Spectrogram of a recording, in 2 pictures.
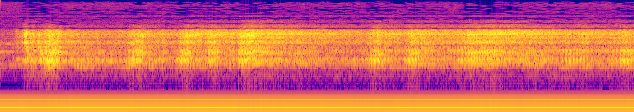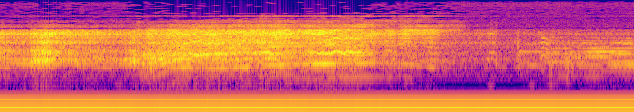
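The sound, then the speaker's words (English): A pea-green Honda drives away with a steady, muffled engine drone that grows louder around the middle before easing back. No voices are heard. “John, calm and collected, quietly drives away.”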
